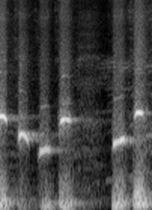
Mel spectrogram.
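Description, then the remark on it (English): A person whistles a short melodic phrase, six clear notes shifting up and down in pitch, with a brief pause before the last two, fairly loud. “He was going singing and whistling, knowing that the son will live.”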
